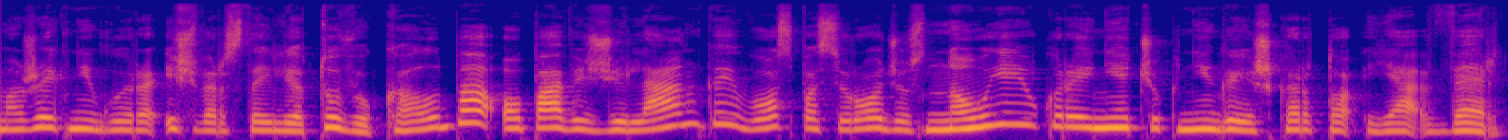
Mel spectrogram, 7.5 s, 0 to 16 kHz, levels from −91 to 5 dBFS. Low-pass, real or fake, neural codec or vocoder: 14.4 kHz; real; none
